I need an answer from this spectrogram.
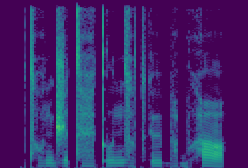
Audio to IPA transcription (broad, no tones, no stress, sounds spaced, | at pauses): tʰ ɔ̤ n d͡ʒ œ tʰ æ̤ kʼ u n z ɔ̤ t͡sʼ ʉ b ɑ̤ b ṳ h ɑ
